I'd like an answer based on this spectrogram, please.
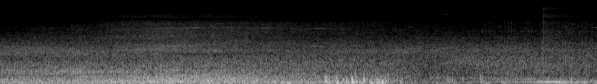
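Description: Single-deck diesel bus driving past close by and pulling away, its engine and tyre rumble growing to a peak about three and a half seconds in and then fading. Wind buffets the microphone.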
